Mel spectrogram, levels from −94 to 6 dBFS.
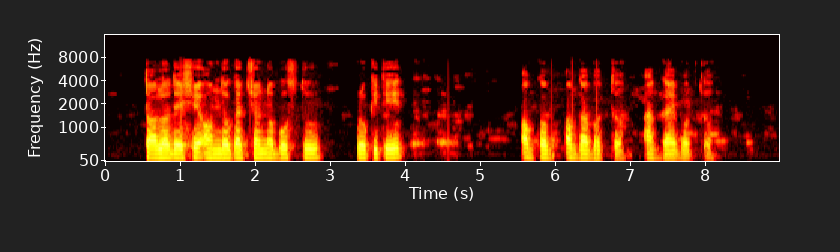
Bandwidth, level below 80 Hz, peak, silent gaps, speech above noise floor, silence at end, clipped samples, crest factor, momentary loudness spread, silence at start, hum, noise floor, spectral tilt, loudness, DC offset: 7.6 kHz; -56 dBFS; -2 dBFS; none; 53 dB; 0.85 s; under 0.1%; 16 dB; 12 LU; 0.55 s; none; -70 dBFS; -6.5 dB/octave; -17 LUFS; under 0.1%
